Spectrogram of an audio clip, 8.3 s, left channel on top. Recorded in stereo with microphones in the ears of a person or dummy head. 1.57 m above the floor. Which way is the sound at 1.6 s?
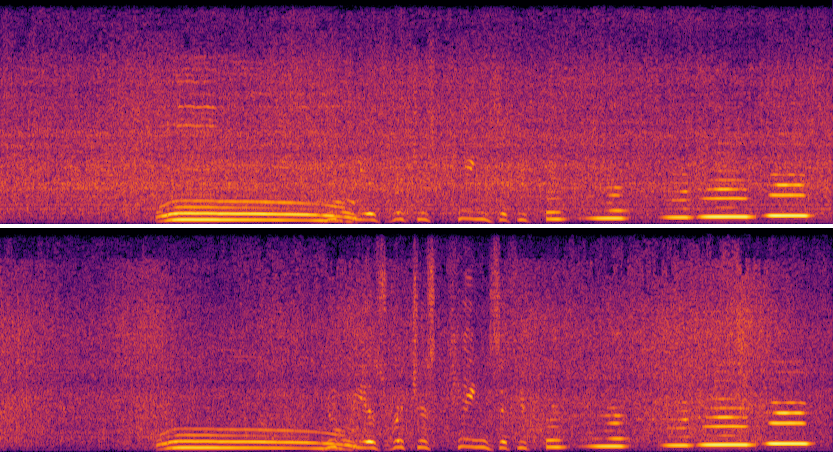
70° left (ahead or behind).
